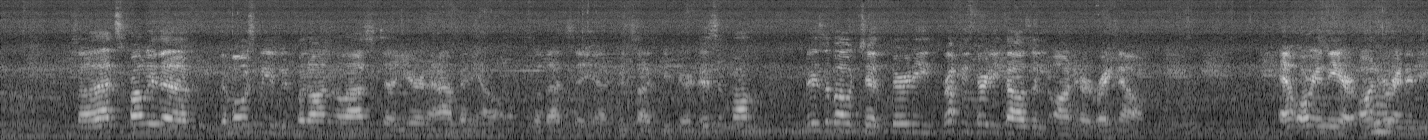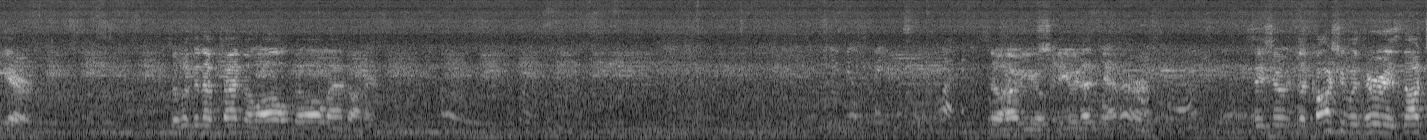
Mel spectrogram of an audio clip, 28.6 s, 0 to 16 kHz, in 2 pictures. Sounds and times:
Bee, wasp, etc.: 9.3 - 16.8.

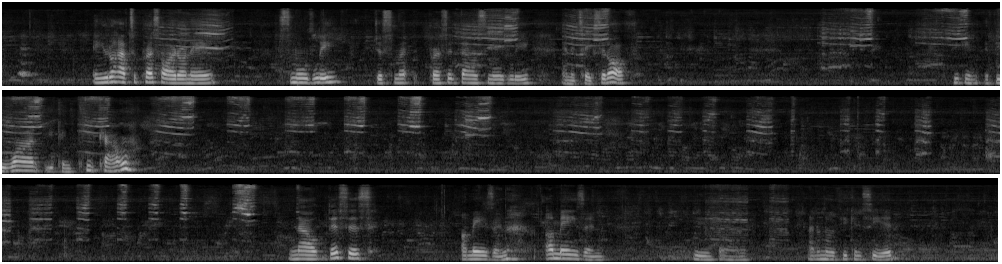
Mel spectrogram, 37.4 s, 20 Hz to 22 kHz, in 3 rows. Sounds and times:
Speech: 1.1 - 8.4, 11.9 - 14.3, 22.4 - 37.4.

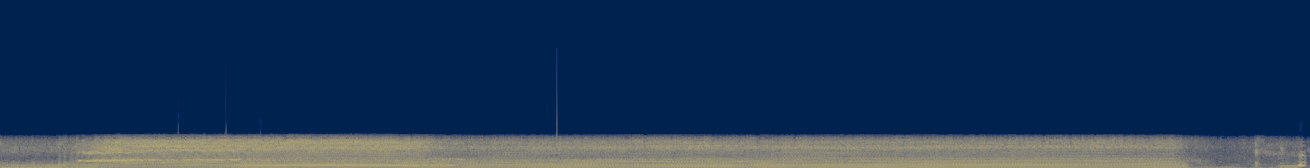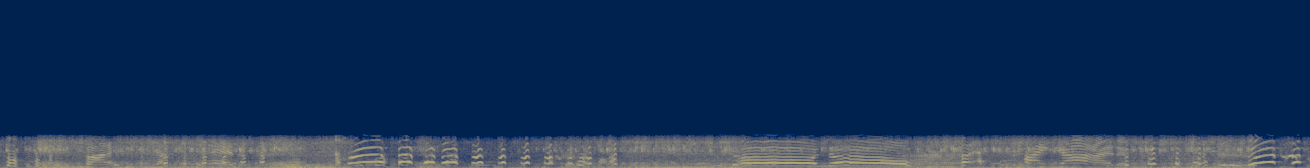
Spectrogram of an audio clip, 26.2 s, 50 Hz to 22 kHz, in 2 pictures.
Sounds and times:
Truck: 0.0 - 26.2.

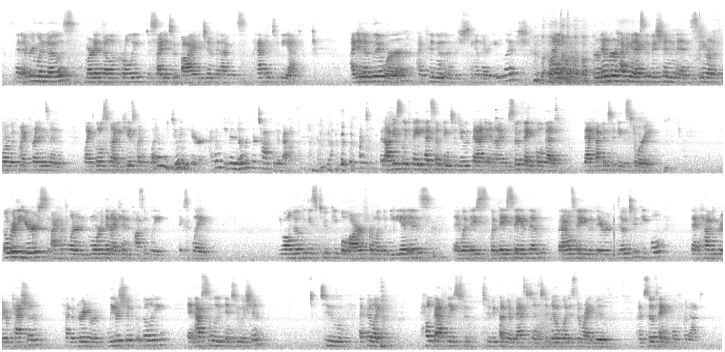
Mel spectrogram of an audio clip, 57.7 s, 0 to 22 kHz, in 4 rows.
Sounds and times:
Narration, monologue: 0.0 - 57.6
Female speech, woman speaking: 0.3 - 6.0, 7.0 - 20.4, 22.0 - 27.5, 28.9 - 33.0, 34.4 - 48.6, 49.5 - 51.0, 51.6 - 57.2.

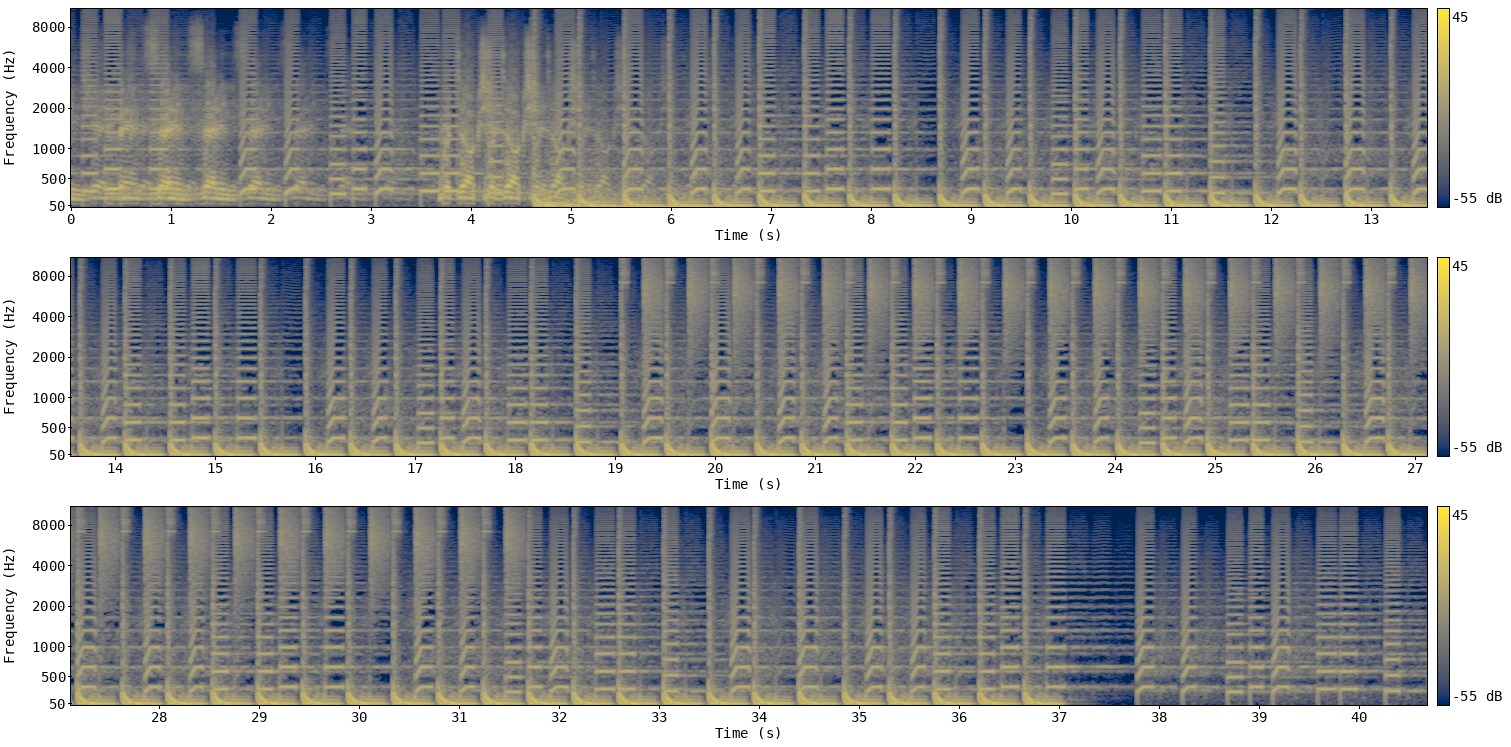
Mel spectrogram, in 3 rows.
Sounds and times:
Techno: 0.0 - 37.1.

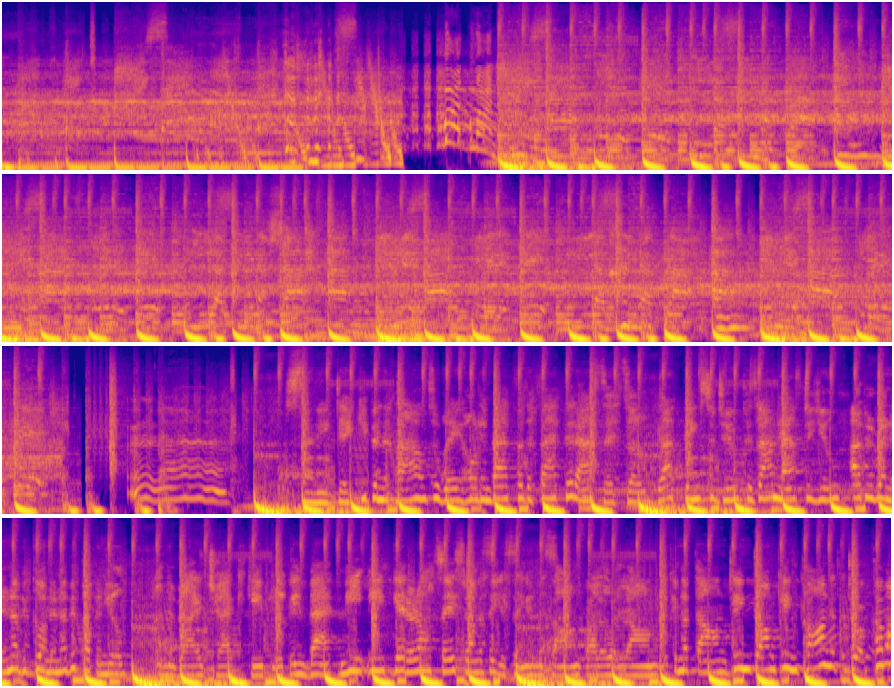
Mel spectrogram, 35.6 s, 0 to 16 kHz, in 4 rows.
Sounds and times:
Singing: 0.0 - 20.2, 20.8 - 35.5
Music of Asia: 5.0 - 18.6.

